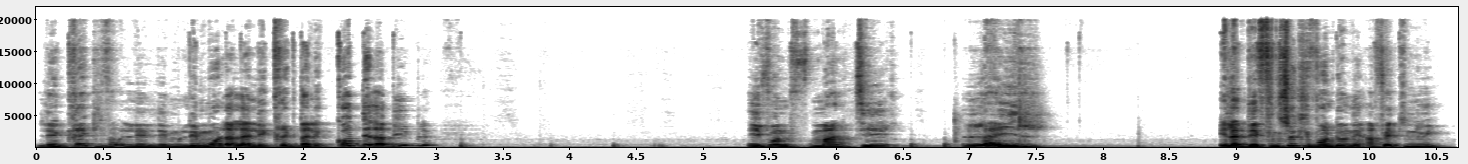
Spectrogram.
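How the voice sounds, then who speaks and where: A man's voice: high-pitched, big pitch swings, a little slow, pauses often, slight background noise. A man giving an informal explanatory video talk, addressing viewers directly with questions and often repeating words as he searches for them. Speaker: presenter of an online video lecture. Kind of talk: informal explanatory talk over on-screen text.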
